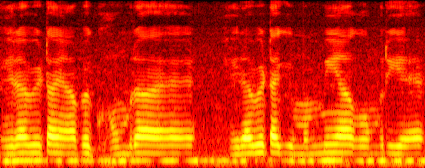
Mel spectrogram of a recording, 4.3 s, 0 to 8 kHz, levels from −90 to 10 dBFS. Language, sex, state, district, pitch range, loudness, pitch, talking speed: Hindi, male, Haryana, Jhajjar, 135-140 Hz, -15 LUFS, 135 Hz, 225 wpm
